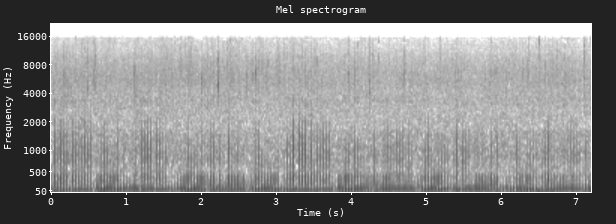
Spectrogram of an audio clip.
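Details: Relaxed domestic cat purring while an orange tabby and a calico sleep, with rain falling outside a window: a low rumbling purr in pulsed breaths roughly once a second, short gaps between, over steady hissing rain and dripping.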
